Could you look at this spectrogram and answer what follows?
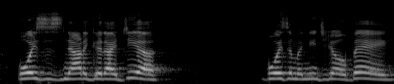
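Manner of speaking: very calm and courteous. Retelling speaking to the boys: imitating own calm, polite tone. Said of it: "very calmly and very politely say".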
